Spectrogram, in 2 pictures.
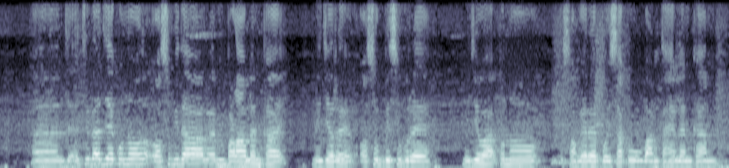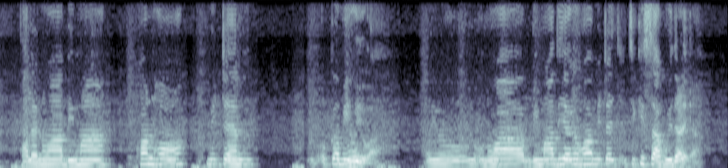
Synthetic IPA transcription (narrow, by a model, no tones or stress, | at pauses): t͡ʃud̪ad͡ʒɛkɔnɔɔsubid̪ʱaɾɛbaɽawlɛnkʰaj | nid͡ʒɔɾɛɔsuk̚bisukɾɛ | nid͡ʒɔwaʔkɔnɔsɔŋɡɛɾɛpɔjsakɔbaŋt̪aɦɛ̃lɛnkʰant̪aɦɛlɛnɔwabimakʰɔnɦɔ̃mit̪̚ˀʈɛn | kəmiɦujuʔa̰ | jnɔwabimad̪ijaɡɦɔ̃mit̪̚ʈɛt͡ʃikit̪̚saɦujd̪aɽɛjʔa̰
